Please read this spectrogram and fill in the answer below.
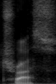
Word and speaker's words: TRUS: It's typically performed under ultrasound guidance, specifically transrectile ultrasound or trus. You'll often hear it pronounced truss.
